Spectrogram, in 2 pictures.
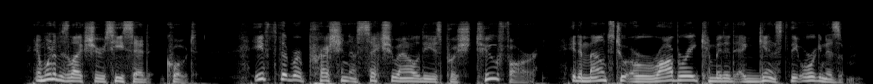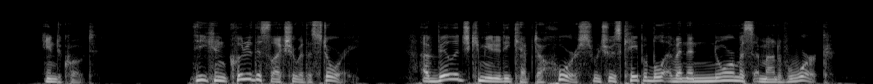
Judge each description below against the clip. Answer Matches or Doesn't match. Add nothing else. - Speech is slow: Doesn't match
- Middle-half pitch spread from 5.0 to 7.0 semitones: Matches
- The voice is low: Doesn't match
